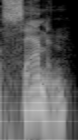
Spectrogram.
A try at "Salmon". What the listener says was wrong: No L.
